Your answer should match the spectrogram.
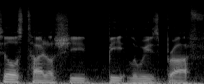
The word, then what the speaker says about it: Brough: Bruff. But, you know, spell that. Her name is spelled B-R-O-U-G-H. – Yeah, so Ruff with a B. – Yeah, so Bruff.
